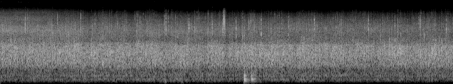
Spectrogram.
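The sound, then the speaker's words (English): An audience claps steadily to thank a speaker, a dense, continuous wash of applause, loud and even throughout with no voices rising above it. “Can we give her a round of applause and say thank you?”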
